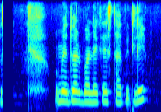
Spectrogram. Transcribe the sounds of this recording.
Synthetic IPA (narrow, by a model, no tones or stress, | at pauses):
ṵmed̪warbʌnekaist̪ʰapit̪le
